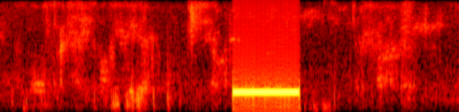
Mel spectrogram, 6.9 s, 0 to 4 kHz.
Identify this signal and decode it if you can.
Ringback tone (Europe, 425 Hz), with speech.
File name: out- -2005- - - .17775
